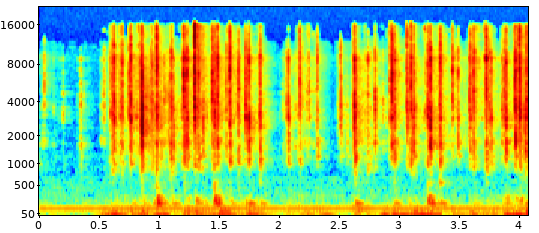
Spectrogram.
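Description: Both hands type fast with their fingertips on a Ducky One 2 Mini, a compact 60% RGB-backlit mechanical keyboard with plastic keycaps and Cherry MX Brown switches, resting on a desk. After a brief quiet start, a dense stream of short, bright, clacky keystrokes runs continuously over a steady low hum.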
